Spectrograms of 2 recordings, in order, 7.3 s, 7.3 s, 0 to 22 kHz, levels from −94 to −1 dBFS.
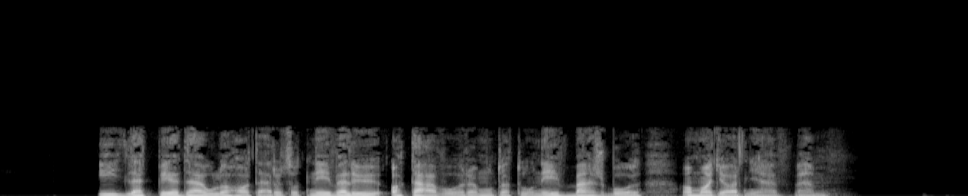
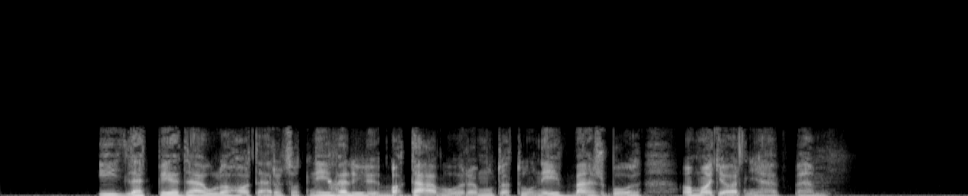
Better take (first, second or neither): first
